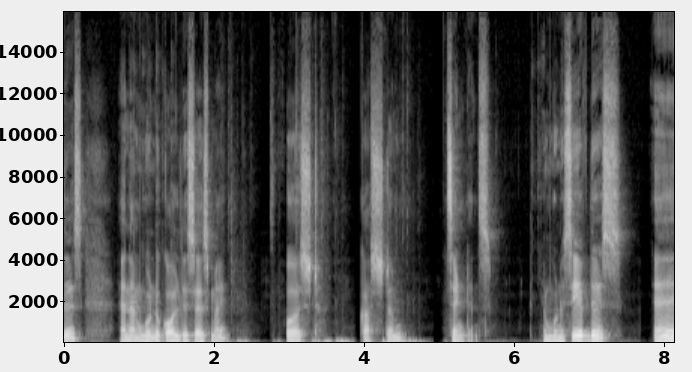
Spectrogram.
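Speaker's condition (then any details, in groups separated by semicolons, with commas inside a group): No condition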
